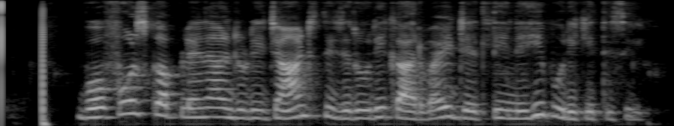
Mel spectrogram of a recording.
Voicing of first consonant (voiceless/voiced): voiced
